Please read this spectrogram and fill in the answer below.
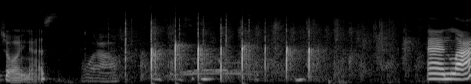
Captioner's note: applause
